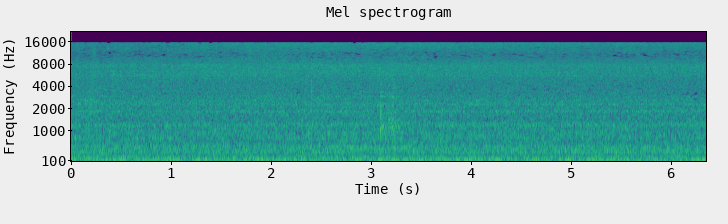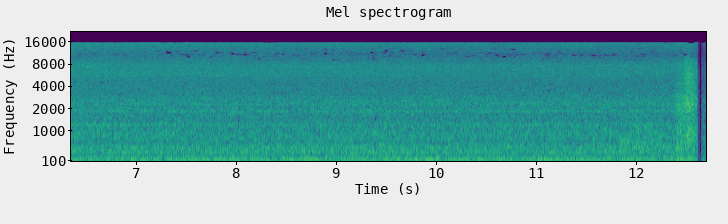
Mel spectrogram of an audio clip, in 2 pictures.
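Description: Steady fan hum with an even hiss, like a kitchen appliance's cooling or extractor fan running, holding at one level throughout.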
